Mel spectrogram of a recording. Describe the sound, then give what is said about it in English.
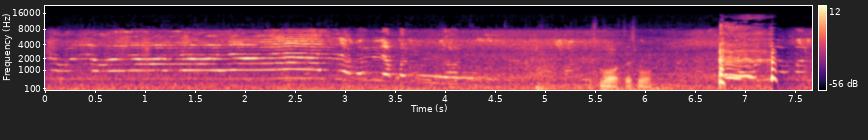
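A cat lets out one long, drawn-out meow that slides downward in pitch, followed by softer broken murmurs and a brief sharp noise near the end. “So what do you think this cat is saying?”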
